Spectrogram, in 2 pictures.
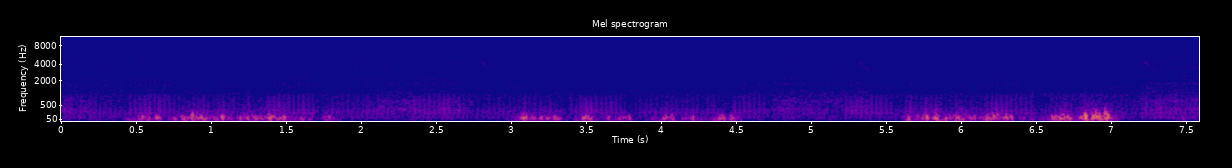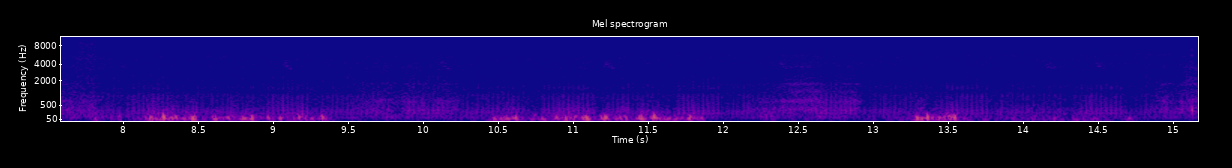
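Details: Negi, a pet kitten about 14 weeks old, purring while waking its owner in the morning; low rumbling bursts in separate spells of a second or so, with quiet gaps between them.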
